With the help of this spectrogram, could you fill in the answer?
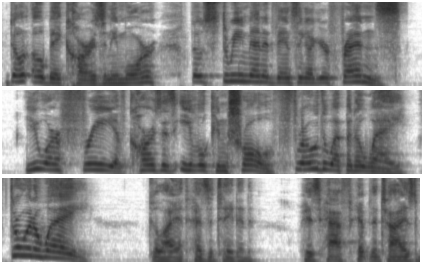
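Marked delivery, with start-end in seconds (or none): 0.0-9.3 high, urgent pleading of a tiny heroine; screamed plea. A narrator's reading. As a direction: plead high-voiced, climbing to a cry at the end. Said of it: "screamed the tiny creature".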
